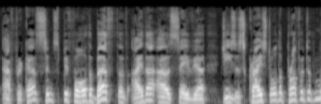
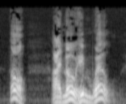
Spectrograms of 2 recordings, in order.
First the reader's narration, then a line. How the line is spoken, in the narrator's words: exclaimed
